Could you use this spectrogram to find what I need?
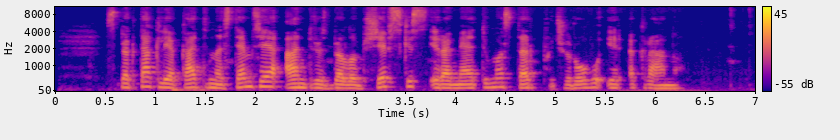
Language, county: Lithuanian, Panevėžys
